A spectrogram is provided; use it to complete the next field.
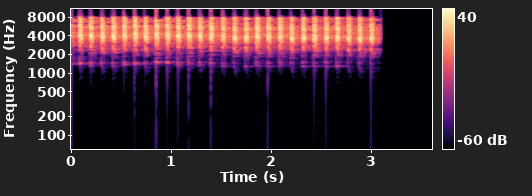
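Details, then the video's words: A tengkek buto, the stork-billed kingfisher, gives a burst of 'tembakan' rapid-fire song: quick, rough, rattling pulses for three seconds before it falls silent. "kicau tembakan burung tengkek buto"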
